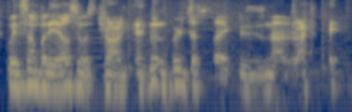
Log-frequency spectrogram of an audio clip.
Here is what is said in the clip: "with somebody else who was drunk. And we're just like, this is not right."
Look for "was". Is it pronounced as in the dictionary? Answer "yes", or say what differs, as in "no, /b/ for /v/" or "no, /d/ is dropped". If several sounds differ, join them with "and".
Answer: yes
